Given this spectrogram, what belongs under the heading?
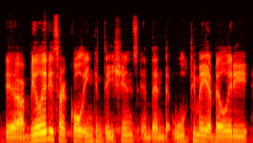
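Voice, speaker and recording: A man's voice: medium pitch, fast, a bit bright. A young man giving a casual, hesitant game guide as a video host, explaining things and correcting himself as he goes. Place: indoor room at a computer. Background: music.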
